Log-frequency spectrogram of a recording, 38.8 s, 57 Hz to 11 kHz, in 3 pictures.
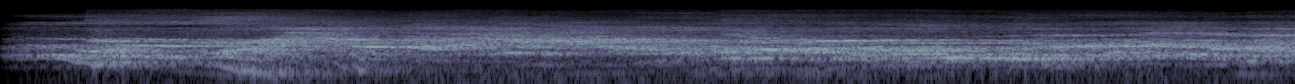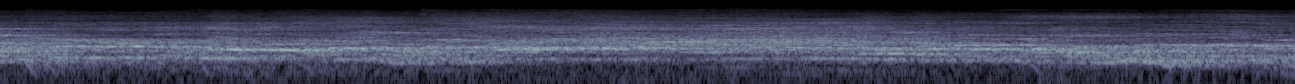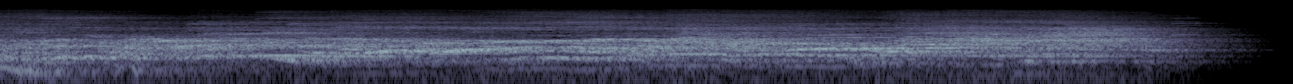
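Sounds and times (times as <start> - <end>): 
group of people moaning in a subway: 0.4 - 37.8.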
